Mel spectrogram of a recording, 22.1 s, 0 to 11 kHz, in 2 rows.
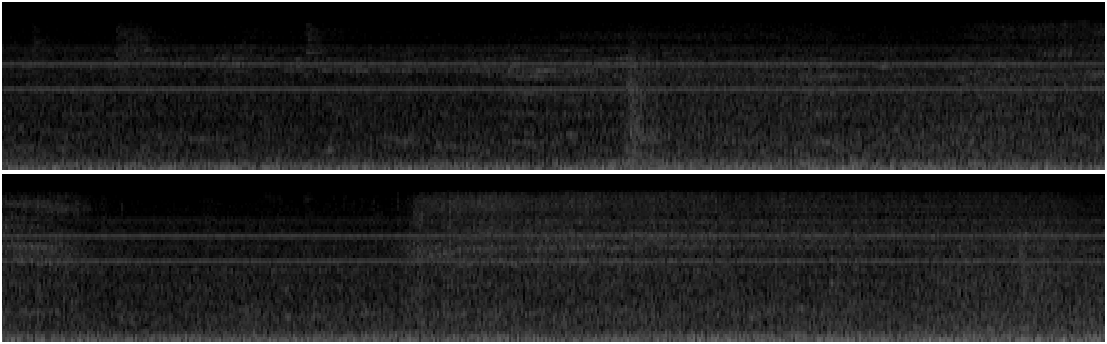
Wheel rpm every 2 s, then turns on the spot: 0, 0, 0, 0, 0, 0, 0, 0, 0, 0, 0.
none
